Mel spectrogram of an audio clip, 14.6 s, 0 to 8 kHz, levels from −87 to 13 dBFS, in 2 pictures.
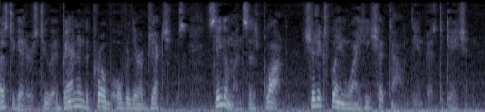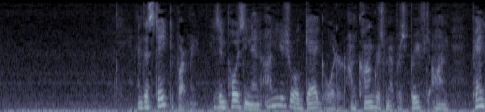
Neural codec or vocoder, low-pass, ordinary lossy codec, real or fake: none; 7.2 kHz; MP3, 32 kbps; real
